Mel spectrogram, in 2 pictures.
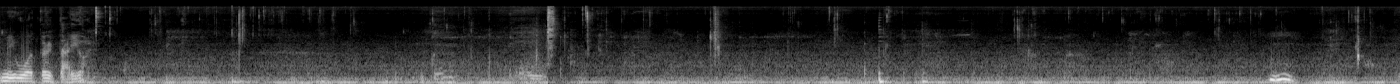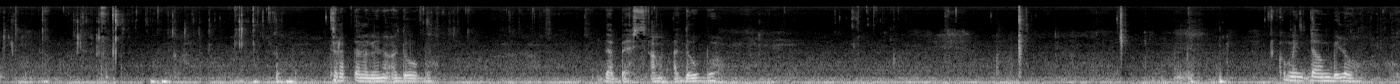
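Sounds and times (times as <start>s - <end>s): steady low hum: 0.0s - 28.0s
chewing and biting: 1.0s - 17.0s, 22.3s - 26.9s.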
